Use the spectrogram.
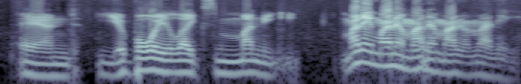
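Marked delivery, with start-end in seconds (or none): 2.2-3.3 clumsy, terrible put-on cartoon crab voice. Looking for collectibles worth money in a game: terrible Mr. Krabs voice. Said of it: "That's a terrible Mister Krabs".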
